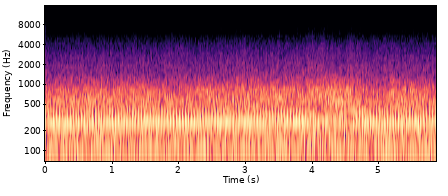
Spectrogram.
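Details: 1984 Yamaha XT600 single after swapping wrong-sized carb jets for correct standard jets, new spark plug, desert test up to 75: pulls hard and even at wide-open throttle with a steady drone, no breaking up; off-throttle popping possibly slight leanness.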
